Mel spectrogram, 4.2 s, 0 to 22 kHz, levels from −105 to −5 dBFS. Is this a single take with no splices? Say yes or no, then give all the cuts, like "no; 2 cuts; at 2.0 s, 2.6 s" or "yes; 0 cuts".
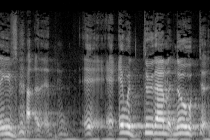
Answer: yes; 0 cuts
